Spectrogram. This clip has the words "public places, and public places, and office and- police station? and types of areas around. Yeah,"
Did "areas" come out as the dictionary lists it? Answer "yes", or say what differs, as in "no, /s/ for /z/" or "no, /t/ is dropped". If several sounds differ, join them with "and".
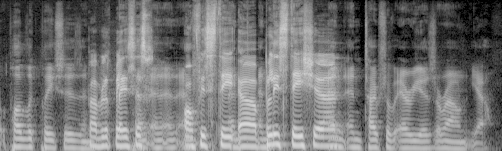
yes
